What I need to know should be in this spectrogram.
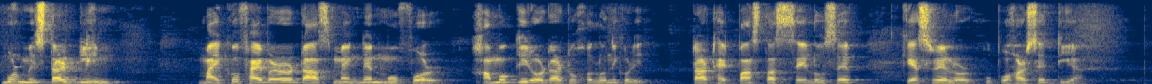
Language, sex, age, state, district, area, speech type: Assamese, male, 45-60, Assam, Charaideo, urban, read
